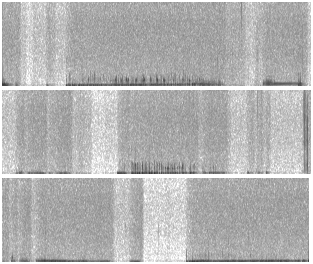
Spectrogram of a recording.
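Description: Low gurgling and rumbling bursts come and go, with short squeaky gurgles between them. Bowel sounds of a hungry stomach, a normal finding.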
